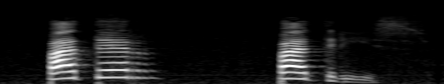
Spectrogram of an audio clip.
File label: "pater patris", latin; santillana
